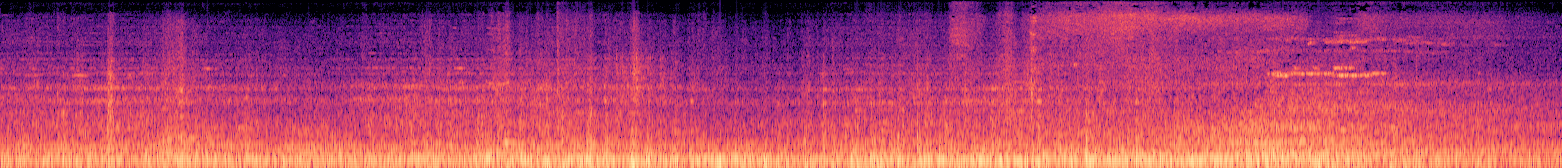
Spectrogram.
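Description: A train rolling past at trackside: a steady rumble of wheels on rail with scattered clicks, and a brief wheel squeal about three-quarters of the way through. It fades near the end.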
